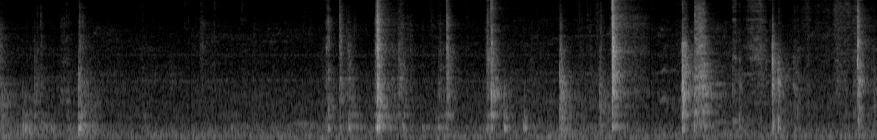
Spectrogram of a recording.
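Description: Thin sheet-metal parts of a portable charcoal grill clanking and knocking as its lid and slide-out tray are handled. There are a couple of knocks at first, then a run of sharp metallic clanks from about three seconds in.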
